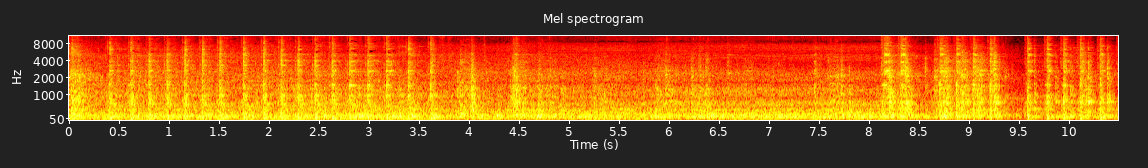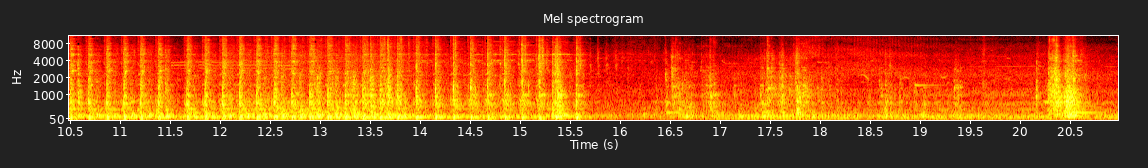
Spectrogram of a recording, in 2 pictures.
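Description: Hydraulic breaker on a Caterpillar 320D excavator hammering concrete in a rapid, steady stream of blows, over the excavator's diesel engine under load. About three-quarters of the way through the hammering stops and the engine goes on running more quietly.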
